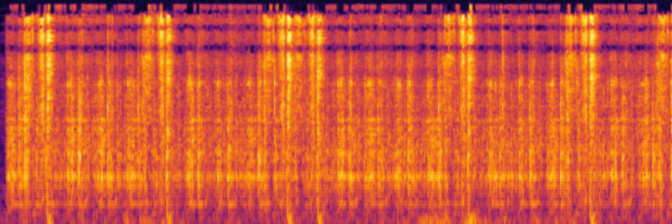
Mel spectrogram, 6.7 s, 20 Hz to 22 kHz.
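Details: 3 1/2 hp small-block Jaeger hit-and-miss engine, previously stuck, running after reassembly: sharp firing pops about once a second with coasting gaps between; normal running.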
